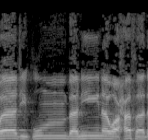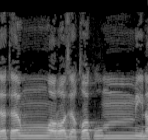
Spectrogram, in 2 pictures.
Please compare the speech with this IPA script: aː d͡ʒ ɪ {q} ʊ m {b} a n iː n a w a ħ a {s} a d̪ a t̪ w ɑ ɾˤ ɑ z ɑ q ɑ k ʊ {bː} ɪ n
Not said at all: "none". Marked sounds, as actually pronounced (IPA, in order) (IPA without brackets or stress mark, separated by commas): k, b, f, mː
